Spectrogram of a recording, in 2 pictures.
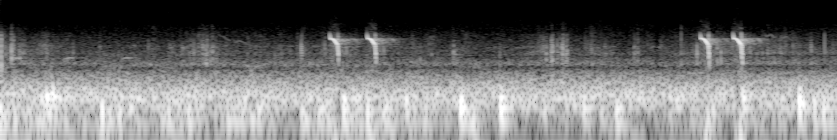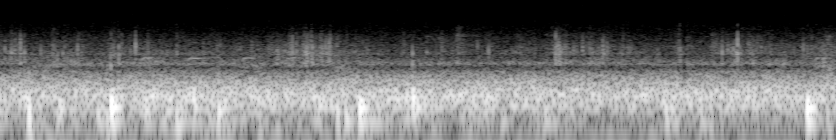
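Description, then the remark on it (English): A captured red male sitkensis crossbill gives a few sharp, high call notes in two quick bursts early on, over a steady low rumbling, thumping background noise with no talking. “So recording, that's the male that was just captured, the sitkansis.”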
